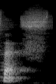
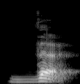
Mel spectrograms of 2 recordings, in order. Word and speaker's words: the: But the second way to pronounce TH is voiced. That means your throat will vibrate.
